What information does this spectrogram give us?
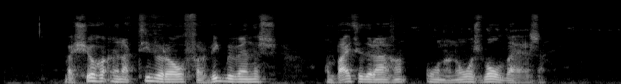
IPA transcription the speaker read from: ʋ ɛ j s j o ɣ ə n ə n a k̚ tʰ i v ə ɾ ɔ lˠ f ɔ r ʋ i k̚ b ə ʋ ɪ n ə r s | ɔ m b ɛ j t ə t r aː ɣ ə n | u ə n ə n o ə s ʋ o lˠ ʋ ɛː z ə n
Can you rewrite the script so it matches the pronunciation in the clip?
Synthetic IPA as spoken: ʋ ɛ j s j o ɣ ə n ə n a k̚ tʰ i v ə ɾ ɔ lˠ f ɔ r ʋ i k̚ b ə ʋ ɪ n ə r s | ɔ m b ɛ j t ə d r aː ɣ ə n | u ə n ə n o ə s ʋ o lˠ ʋ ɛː z ə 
